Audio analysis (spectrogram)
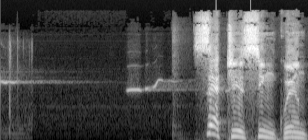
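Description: Thin, clear whistled notes end a song played on the radio programme Bem Gaúcho: a long held tone fading out, a short gap, then a rising whistle, followed by loud, bright voiced sounds.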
